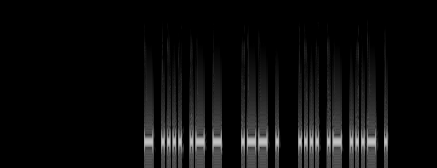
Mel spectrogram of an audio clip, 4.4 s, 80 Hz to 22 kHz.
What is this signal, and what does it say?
Morse code, heard as a keyed tone, about 43 wpm, 700 Hz. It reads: THAT WE HAVE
